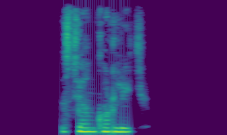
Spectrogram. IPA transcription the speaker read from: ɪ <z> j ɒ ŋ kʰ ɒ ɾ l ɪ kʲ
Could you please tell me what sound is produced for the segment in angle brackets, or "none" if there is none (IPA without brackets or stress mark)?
s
